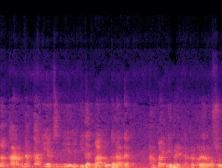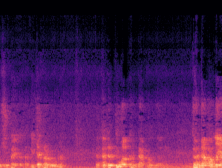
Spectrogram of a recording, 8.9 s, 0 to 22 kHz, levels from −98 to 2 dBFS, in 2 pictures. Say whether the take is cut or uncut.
cut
